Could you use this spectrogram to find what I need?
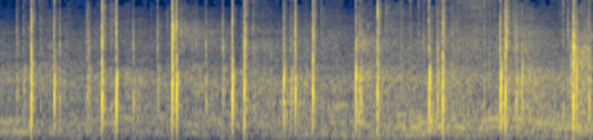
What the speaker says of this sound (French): On l'applaudit, les femmes seront ravies.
